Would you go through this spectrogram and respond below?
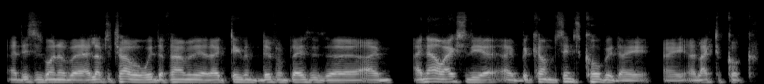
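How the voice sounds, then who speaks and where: A man in his forties from Kenya speaks as a scientist guest, his voice sitting low. He talks in a thoughtful, halting way and often restarts his phrases. The sound is close and dry. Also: flat delivery, no echo. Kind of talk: reflective interview answers.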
